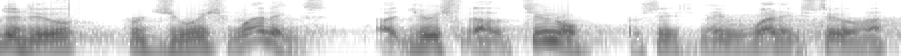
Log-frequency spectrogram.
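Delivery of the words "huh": ordinary delivery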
